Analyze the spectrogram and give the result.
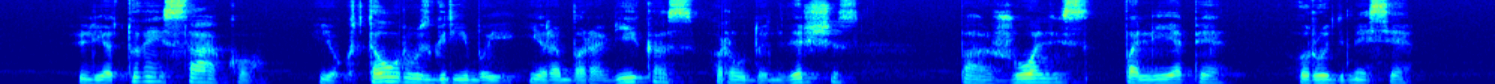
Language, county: Lithuanian, Vilnius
